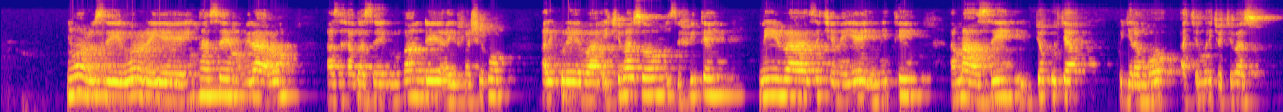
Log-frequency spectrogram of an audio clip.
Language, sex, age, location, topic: Kinyarwanda, female, 36-49, Kigali, agriculture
